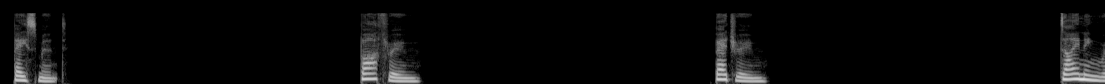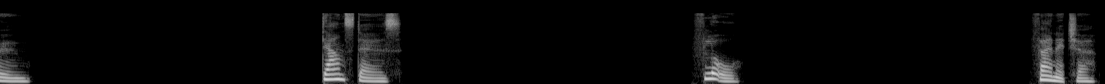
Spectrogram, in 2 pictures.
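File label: British; apartments houses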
